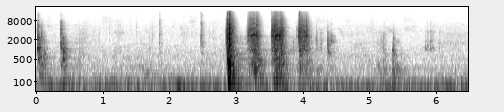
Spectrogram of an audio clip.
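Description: Hand tools and metal mower parts knocking and clattering while a wheel is worked off a lawnmower's front axle: a few light clicks, then four sharp, loud metallic knocks in quick succession about three seconds in.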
